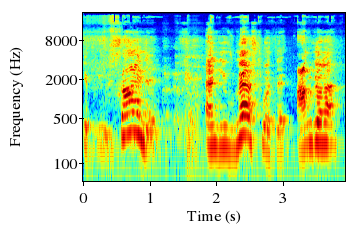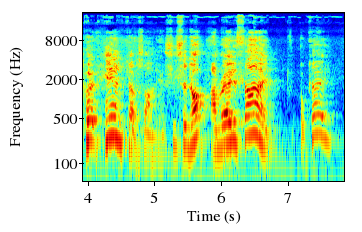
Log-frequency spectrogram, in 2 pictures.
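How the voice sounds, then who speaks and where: A man with an American accent at a fairly slow pace, high in pitch. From Texas. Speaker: storyteller. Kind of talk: live storytelling performance. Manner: laid-back, whimsical.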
